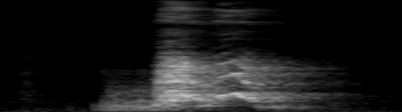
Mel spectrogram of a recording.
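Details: Beagle dog reacting to a doorbell indoors: one loud, short, hoarse bay-like howl of about one second, broad and raspy, swelling quickly and fading, with silence around it.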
